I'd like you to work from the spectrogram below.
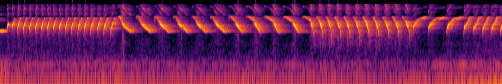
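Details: Canary lure song (pancingan) for prompting reluctant, stressed birds to sing: rapid rolling trills of high, downward-sweeping notes, about two per second, switching between several phrase types without pause.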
